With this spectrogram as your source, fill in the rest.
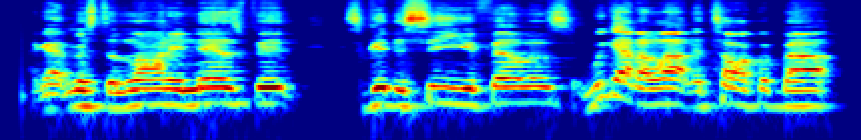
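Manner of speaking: normal talking voice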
